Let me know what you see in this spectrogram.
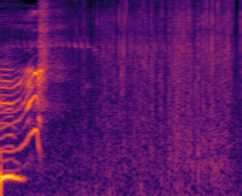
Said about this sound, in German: Jetzt zerknüllt Bobo eine alte Zeitung zu Papierkugeln. Das kann er gut.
